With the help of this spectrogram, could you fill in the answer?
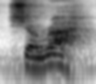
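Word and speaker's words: שָׂרָה: say Prince is sh the way you say princess is Shah you will add a ha at the end so sh Prince sharah princess okay now you had Isaac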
